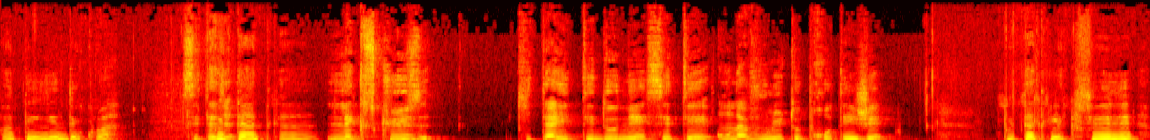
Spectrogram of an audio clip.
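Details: Adult speaker; Typical speech.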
